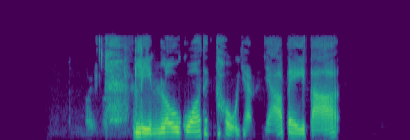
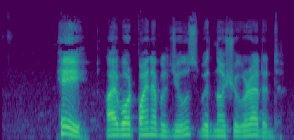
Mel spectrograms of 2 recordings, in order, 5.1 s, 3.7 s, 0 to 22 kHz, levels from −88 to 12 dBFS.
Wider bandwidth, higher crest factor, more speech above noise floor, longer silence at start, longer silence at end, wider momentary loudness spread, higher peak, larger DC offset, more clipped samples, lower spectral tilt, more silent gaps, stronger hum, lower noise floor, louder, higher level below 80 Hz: second, 7.8 kHz vs 13 kHz; about the same, 16 dB vs 20 dB; first, over 75 dB vs 45 dB; first, 1.1 s vs 0.75 s; first, 0.9 s vs 0.25 s; first, 12 LU vs 9 LU; about the same, -2 dBFS vs 0 dBFS; neither; neither; about the same, -5.5 dB/octave vs -5.5 dB/octave; neither; neither; first, under -90 dBFS vs -63 dBFS; first, -16 LUFS vs -19 LUFS; about the same, -58 dBFS vs -54 dBFS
